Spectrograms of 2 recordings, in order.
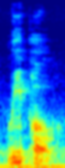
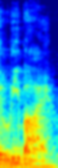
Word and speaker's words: Li Bai: China, and that is Li Po, or as you'll hear him pronounced today, Li Bai.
